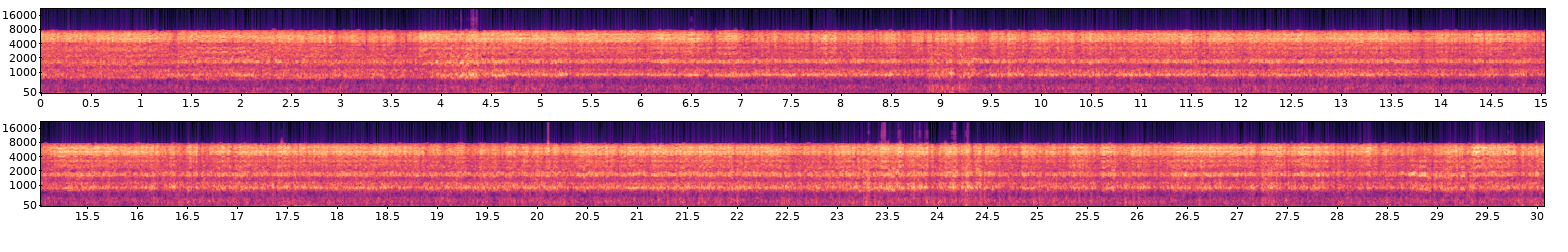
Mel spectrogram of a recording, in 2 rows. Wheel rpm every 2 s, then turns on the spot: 200, 190, 220, 230, 230, 230, 230, 230, 230, 230, 230, 230, 240, 230, 230.
none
